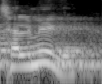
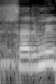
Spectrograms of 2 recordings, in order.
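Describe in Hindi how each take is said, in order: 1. यह शब्द l की ध्वनि के साथ बोला जाता है। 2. यह शब्द r की ध्वनि के साथ बोला जाता है। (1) "रे की जगह ले का उच्चारण" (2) "श्रमिक को कहते हैं"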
